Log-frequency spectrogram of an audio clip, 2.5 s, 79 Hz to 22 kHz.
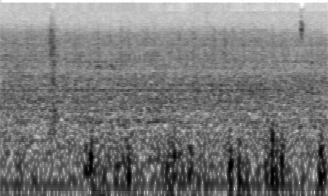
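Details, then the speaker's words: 2008 Pontiac G6 2.4, about 102,880 miles, idling right after startup following an oil change: low, even engine hum with no ticking or knocking; a normal, healthy idle. "sounds good no obnoxious ticking or anything I think she's ready to go back"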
